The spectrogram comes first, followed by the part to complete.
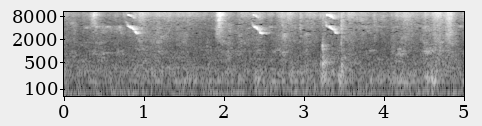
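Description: Chow Chow puppies give thin, high squeals that slide downward, scattered every second or so.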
